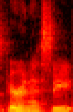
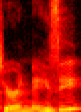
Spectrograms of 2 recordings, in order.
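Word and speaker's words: Piranesi: book so this is pessi I think it's actually pronounced panesi which is the way that Susanna Clark who is the author pronounces it so we should probably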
